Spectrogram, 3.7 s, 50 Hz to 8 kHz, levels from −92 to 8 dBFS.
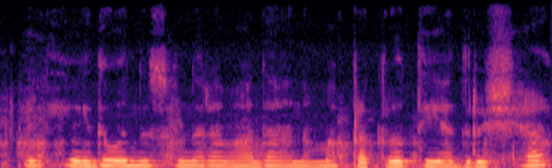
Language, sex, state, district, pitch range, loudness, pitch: Kannada, female, Karnataka, Chamarajanagar, 195-210 Hz, -15 LUFS, 205 Hz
